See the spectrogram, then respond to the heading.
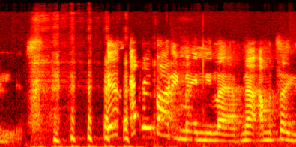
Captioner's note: laughter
